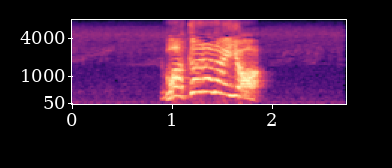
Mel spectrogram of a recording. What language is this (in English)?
Japanese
